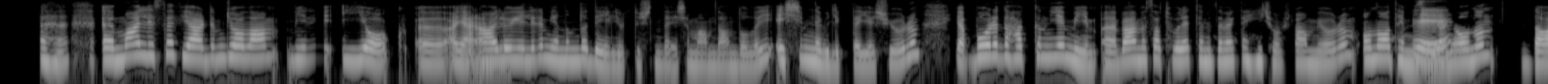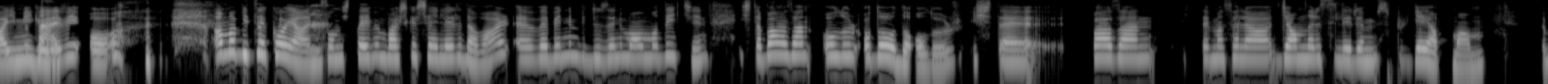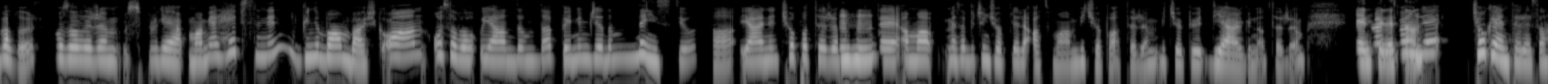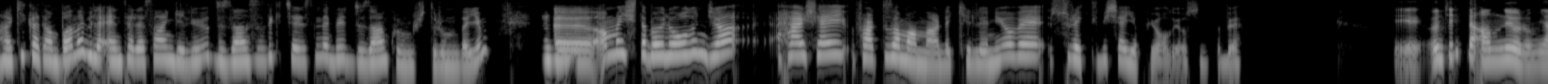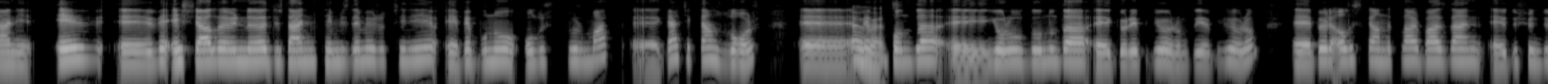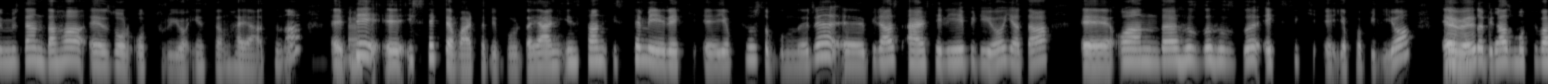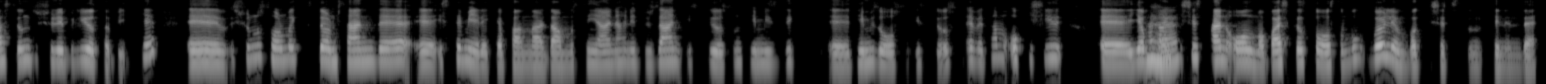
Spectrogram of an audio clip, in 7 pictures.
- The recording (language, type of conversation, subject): Turkish, advice, Ev ve eşyalarımı düzenli olarak temizlemek için nasıl bir rutin oluşturabilirim?
- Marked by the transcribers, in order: other background noise; chuckle; unintelligible speech; other noise; unintelligible speech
